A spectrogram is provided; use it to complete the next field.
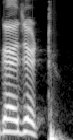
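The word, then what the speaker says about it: gadget: का अगला एग्जांपल है गैजेट जी ए डी जी ई टी गैजेट यह बताइए डी का उच्चारण कहीं हो रहा है नहीं हो रहा हम क्या पढ़ रहे हैं गैजेट गैजेट मीस होता है उपकरण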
